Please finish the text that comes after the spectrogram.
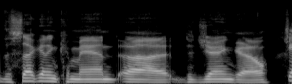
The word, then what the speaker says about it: Django: And you get the second in command, uh, Django. Django, the D is silent.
